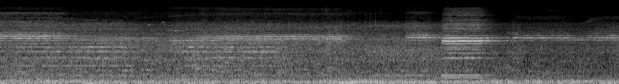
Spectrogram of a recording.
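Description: Busy street traffic noise with a vehicle horn honking once, briefly, about four and a half seconds in, the loudest sound.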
